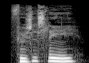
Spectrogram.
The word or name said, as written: fødselslæge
